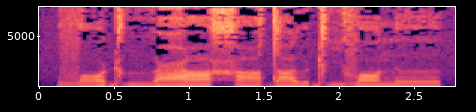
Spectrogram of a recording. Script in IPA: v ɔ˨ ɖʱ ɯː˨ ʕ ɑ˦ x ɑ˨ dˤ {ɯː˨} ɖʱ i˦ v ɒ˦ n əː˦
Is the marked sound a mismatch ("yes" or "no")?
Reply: no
